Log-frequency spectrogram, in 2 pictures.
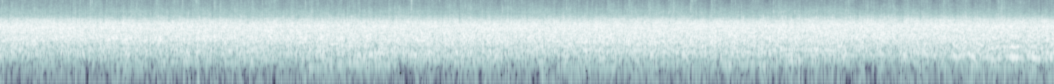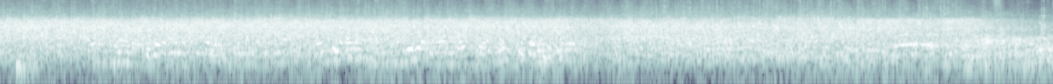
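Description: A crowd applauding steadily and without a break. Voices and chatter come through the clapping in the second half, and the applause eases a little for the last few seconds.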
